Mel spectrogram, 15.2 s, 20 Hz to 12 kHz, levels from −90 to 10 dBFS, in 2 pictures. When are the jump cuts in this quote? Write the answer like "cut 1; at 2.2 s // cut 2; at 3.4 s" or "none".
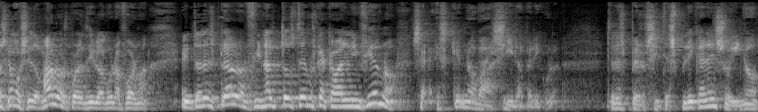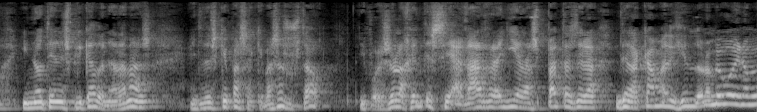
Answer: none

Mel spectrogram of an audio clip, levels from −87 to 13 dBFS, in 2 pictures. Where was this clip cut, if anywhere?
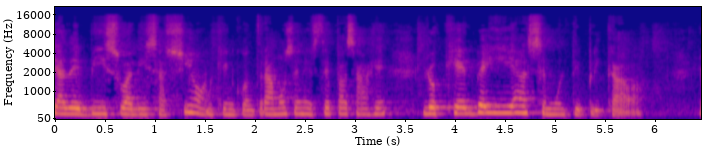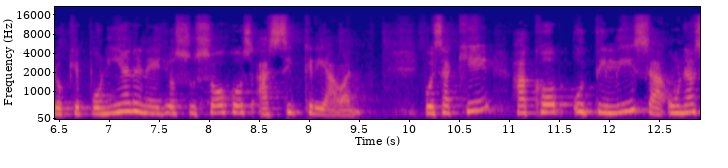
cut 1; at 10.1 s

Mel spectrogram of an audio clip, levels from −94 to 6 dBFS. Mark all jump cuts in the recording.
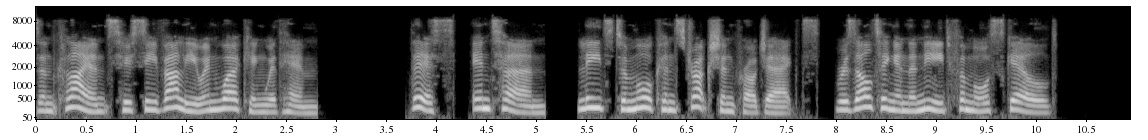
none

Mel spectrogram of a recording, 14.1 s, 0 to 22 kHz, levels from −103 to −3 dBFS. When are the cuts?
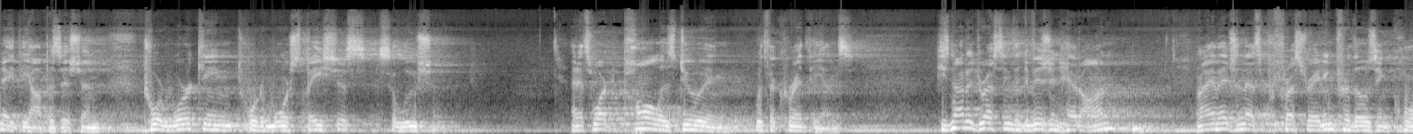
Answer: cut 1; at 12.7 s

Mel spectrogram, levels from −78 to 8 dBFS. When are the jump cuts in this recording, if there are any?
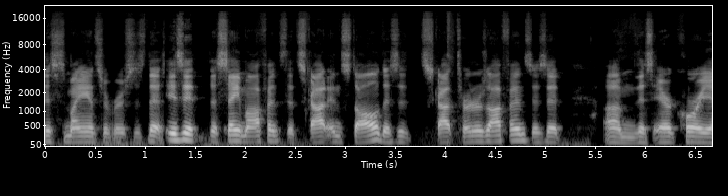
cut 1; at 1.2 s

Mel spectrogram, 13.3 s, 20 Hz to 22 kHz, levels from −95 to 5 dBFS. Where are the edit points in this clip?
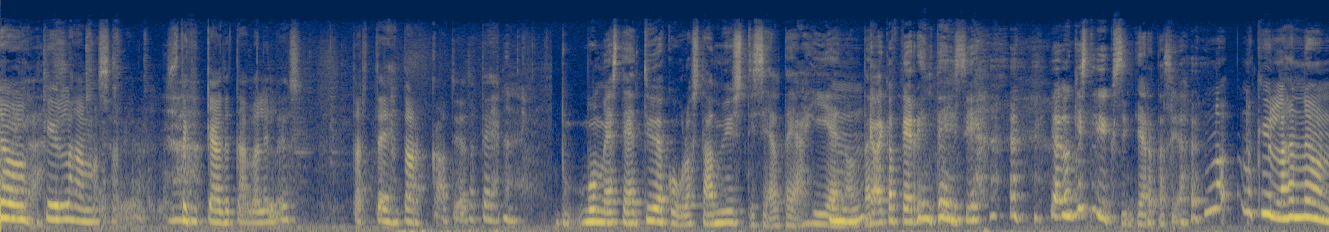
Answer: cut 1; at 8.7 s

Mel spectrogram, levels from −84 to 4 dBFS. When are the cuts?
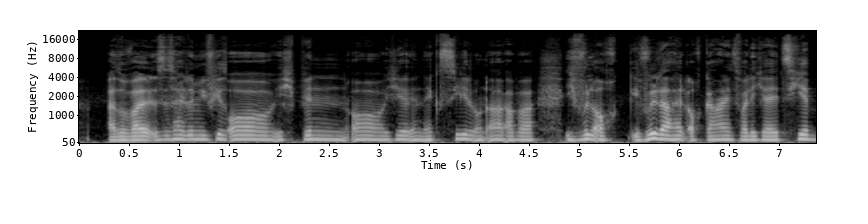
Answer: cut 1; at 1.5 s // cut 2; at 4.2 s

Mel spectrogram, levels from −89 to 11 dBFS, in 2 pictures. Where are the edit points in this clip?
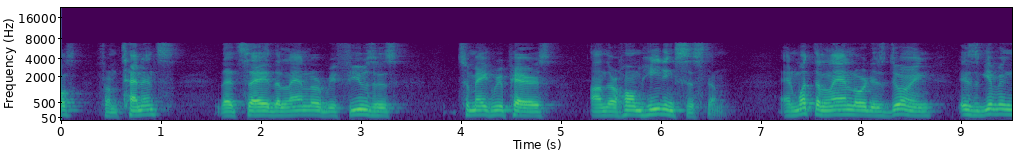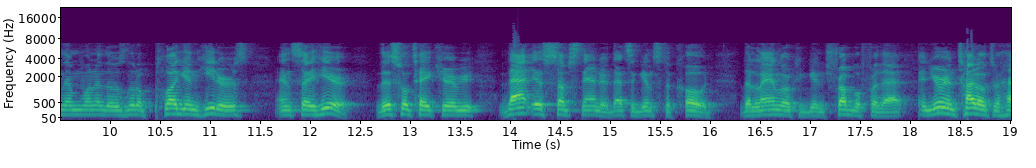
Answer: none

